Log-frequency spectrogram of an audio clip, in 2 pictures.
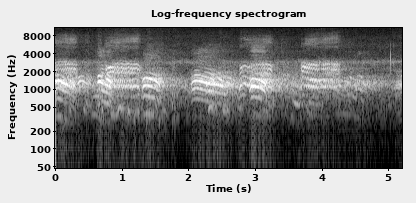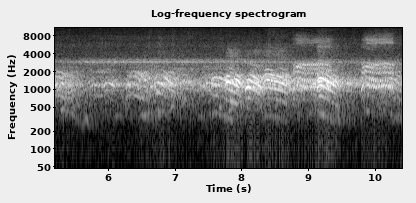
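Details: A group of mostly young crows, possibly calling for their parents, give weak, harsh, nasal caws over one another in bursts every second or two.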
